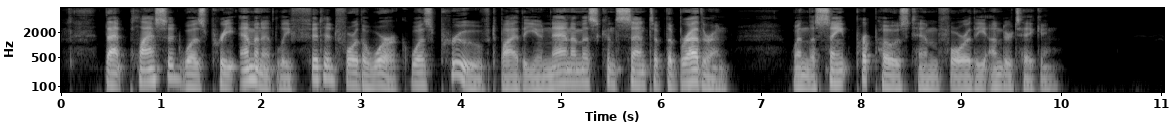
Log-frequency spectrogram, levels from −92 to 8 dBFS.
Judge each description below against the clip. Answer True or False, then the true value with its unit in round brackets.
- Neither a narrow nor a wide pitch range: False (6.2 semitones)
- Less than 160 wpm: True (140 wpm)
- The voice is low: True (95 Hz)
